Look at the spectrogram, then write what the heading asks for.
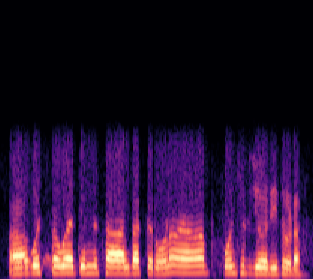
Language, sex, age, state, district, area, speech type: Dogri, male, 18-30, Jammu and Kashmir, Udhampur, rural, conversation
